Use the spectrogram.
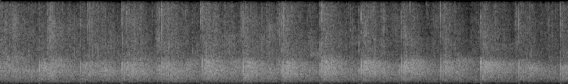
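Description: Sustained applause from a crowd in honor of Jesus Christ, a dense, steady wash of many hands clapping that swells in regular pulses for several seconds without any talking.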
